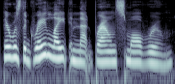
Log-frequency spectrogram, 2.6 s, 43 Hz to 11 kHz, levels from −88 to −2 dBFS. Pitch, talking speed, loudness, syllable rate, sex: 205 Hz, 230 wpm, -17 LUFS, 4.4 syllables/s, female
